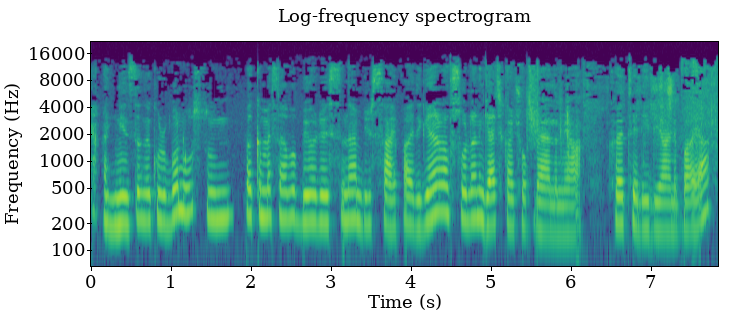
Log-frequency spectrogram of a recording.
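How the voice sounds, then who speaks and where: The speaker barely pauses. The pace is fairly quick. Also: woman, ordinary pitch variation. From Turkey. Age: young. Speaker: student vlogger. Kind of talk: casual vlog. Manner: animated.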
